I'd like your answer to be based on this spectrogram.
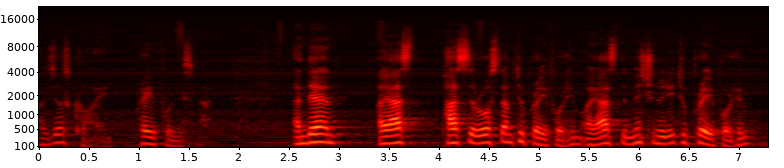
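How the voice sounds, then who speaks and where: Casting: man from Iran, high voice, telling his testimony, acting out the dialogue, loud one moment and hushed the next. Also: expressive, moderate pace, slight background noise. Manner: acts out quoted dialogue, shifting between loud and hushed. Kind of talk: personal testimony storytelling. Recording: long reverb of a large hall.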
